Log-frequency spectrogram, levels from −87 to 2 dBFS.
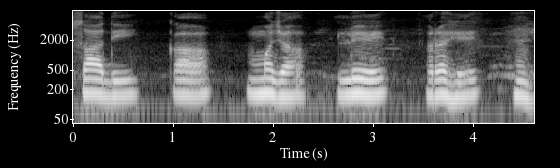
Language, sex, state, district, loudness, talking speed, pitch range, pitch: Hindi, male, Madhya Pradesh, Bhopal, -15 LUFS, 80 wpm, 150-165 Hz, 155 Hz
